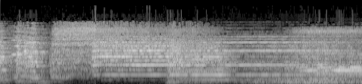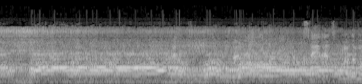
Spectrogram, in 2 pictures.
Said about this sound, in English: The working song of a big steam locomotive.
